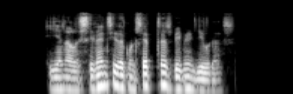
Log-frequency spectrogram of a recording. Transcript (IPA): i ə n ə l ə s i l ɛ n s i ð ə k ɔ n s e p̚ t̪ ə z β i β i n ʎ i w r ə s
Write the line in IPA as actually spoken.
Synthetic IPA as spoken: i ə n ə l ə s i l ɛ n s i ð ə k u n s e p̚ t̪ ə z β i β i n ʎ i w ɾ ə s

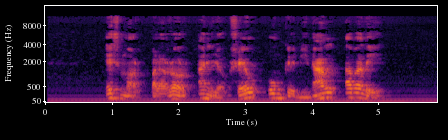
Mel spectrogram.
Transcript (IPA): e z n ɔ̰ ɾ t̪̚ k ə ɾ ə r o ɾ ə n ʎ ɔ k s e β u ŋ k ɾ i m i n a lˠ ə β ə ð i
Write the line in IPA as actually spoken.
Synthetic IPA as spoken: e z m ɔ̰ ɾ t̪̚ p ə ɾ ə r o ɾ ə n ʎ ɔ k s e w u ŋ k ɾ i m i n a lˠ ə β ə ð i

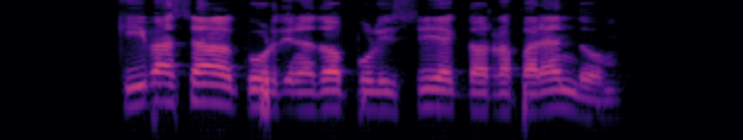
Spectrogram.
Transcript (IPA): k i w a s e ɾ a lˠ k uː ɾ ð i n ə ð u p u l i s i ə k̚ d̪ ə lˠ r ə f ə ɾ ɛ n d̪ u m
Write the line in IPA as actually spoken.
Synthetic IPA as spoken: k i β a s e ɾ ə lˠ k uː ɾ ð i n ə ð o p u l i s i ə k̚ d̪ ə lˠ r ə f ə ɾ ɛ n d̪ u m

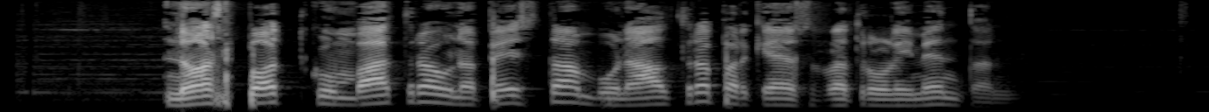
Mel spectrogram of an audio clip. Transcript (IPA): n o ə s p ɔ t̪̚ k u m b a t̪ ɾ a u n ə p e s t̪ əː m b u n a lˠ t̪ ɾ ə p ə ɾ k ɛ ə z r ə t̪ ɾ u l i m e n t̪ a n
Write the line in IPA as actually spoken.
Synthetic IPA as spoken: n o ə s p ɔ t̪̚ k u m b a t̪ ɾ ə u n ə p e s t̪ əː m b u n a lˠ t̪ ɾ ə p ə ɾ k ɛ ə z r ə t̪ ɾ u l i m e n t̪ ə n

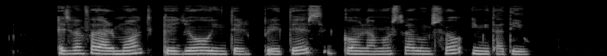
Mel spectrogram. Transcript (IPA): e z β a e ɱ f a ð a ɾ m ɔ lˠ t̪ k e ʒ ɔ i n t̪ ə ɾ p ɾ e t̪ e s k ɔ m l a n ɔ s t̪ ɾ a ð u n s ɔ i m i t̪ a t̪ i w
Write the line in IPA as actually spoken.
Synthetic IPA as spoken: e z β a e ɱ f a ð a ɾ m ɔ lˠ t̪ k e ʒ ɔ i n t̪ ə ɾ p ɾ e t̪ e s k ɔ m l a m ɔ s t̪ ɾ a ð u n s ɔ i m i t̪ a t̪ i w

